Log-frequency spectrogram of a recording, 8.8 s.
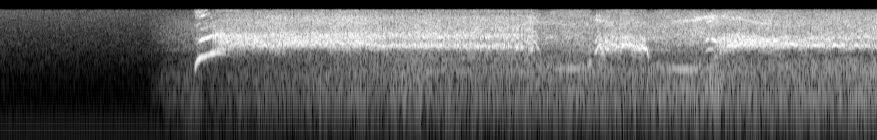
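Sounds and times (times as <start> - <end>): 
person screaming: 1.9 - 8.6.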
